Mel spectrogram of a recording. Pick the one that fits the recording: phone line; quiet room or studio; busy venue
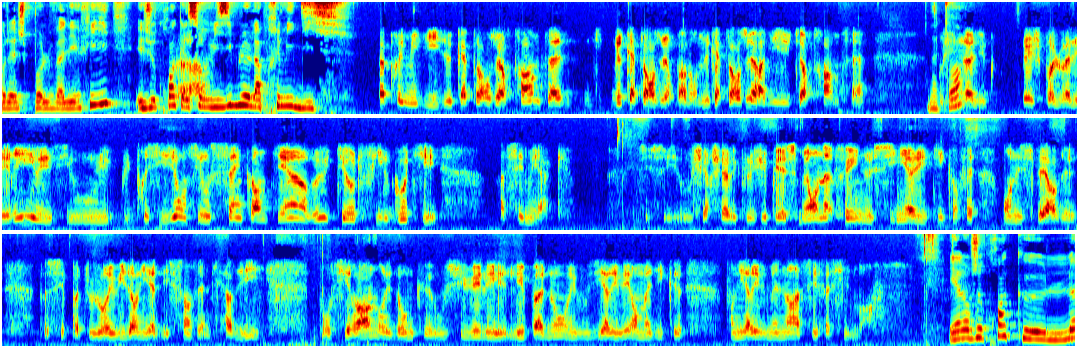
phone line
